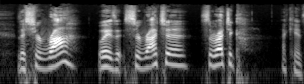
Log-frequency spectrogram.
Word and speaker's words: Sriracha: Three very distinct syllables. Sriracha. I just love that bold flavor.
